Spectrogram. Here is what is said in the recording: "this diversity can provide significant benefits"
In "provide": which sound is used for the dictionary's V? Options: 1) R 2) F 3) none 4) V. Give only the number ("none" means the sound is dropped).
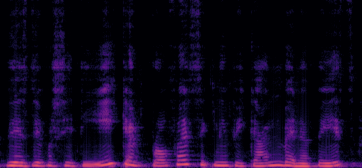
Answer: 2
